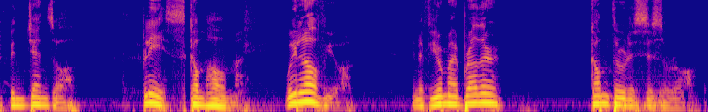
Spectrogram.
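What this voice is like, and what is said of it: Put-on Italian accent. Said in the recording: “figure out how to do an Italian accent... read in Italian accent... That was the best I could do”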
